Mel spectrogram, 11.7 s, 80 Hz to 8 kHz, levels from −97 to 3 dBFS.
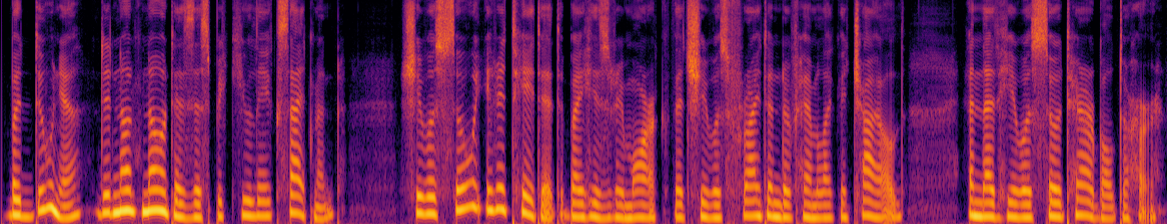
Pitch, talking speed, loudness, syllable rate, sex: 195 Hz, 165 wpm, -17 LUFS, 4.7 syllables/s, female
